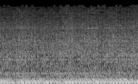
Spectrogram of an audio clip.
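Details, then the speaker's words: AE86 Trueno, turbo 4A-GE with new forged engine build, after turbo checked with no leak (gasket may need redoing); deep, steady idle, even low rumble, no hiss or whistle, exhaust perhaps slightly louder: normal idle. "yeah it sounds like the exhaust slightly louder than before or maybe just my imagination"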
